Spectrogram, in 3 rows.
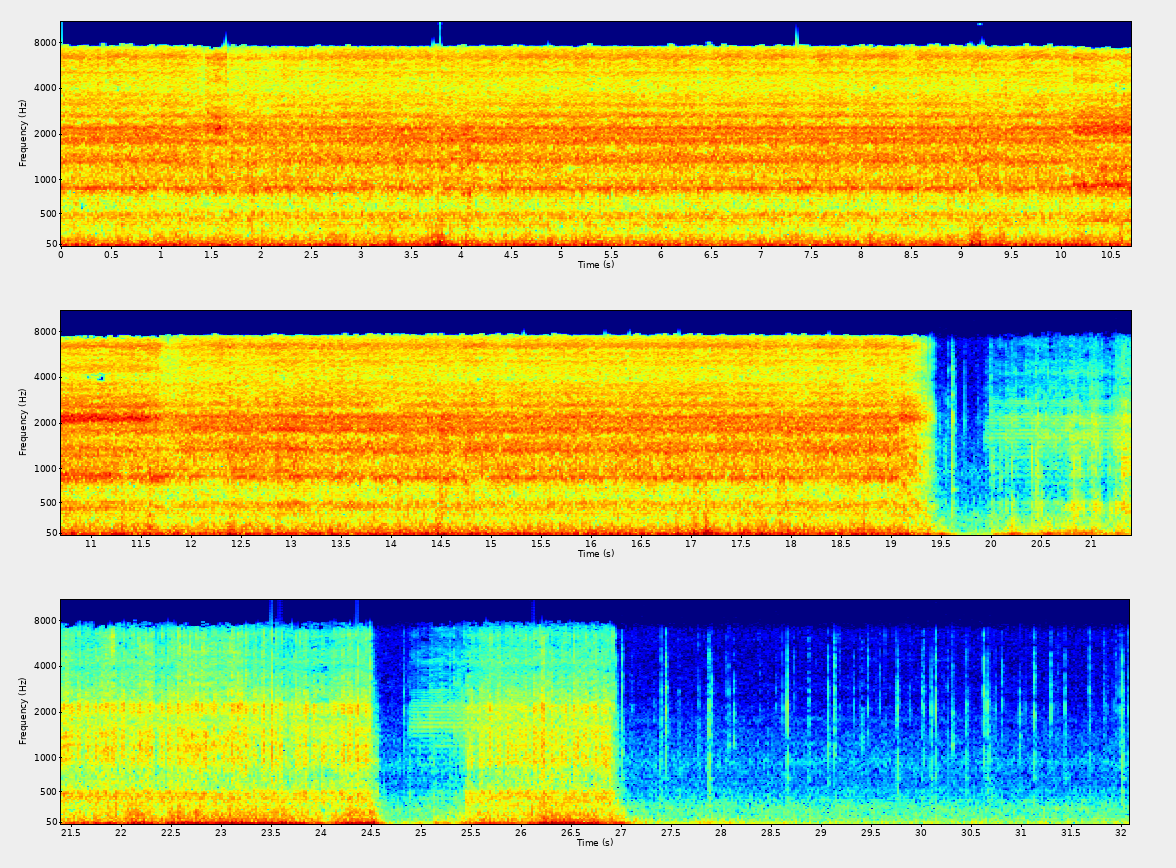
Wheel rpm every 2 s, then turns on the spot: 110, 110, 120, 110, 110, 110, 110, 120, 110, 60, 10, 20, 10, 10, 0, 0.
20-28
